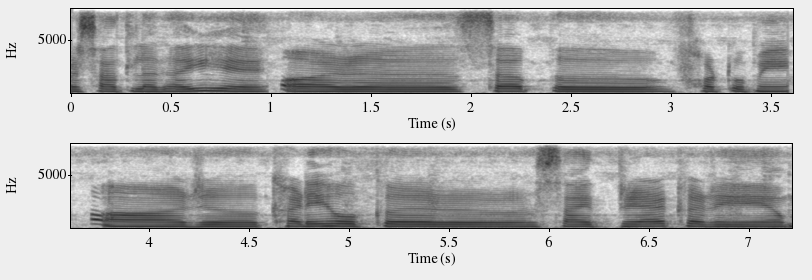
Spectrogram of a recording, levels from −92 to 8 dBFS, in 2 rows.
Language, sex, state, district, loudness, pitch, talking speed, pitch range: Hindi, female, Uttar Pradesh, Hamirpur, -13 LUFS, 210 Hz, 125 wpm, 200-215 Hz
